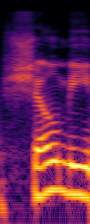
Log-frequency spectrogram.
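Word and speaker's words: Xiaomi: two models here actually one is is the show me and I hope if I'm pronouncing that right x i a o Mi I show me my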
